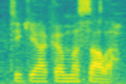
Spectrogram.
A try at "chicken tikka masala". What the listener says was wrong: Yeah, chicken tikka masala. He added too many letters.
